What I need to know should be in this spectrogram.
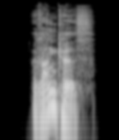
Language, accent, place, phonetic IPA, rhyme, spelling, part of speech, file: German, Germany, Berlin, [ˈʁaŋkəs], -aŋkəs, Rankes, noun, De-Rankes.ogg
- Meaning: genitive singular of Rank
